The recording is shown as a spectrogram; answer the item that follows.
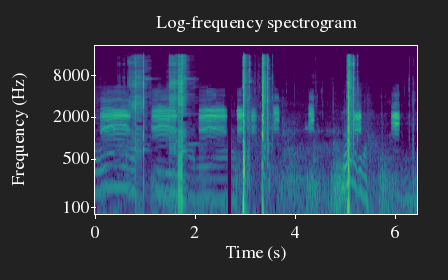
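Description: Duck calls repeating: three long nasal calls in the first three seconds, then a few shorter ones, broken by two sharp shotgun shots about three and five seconds in.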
